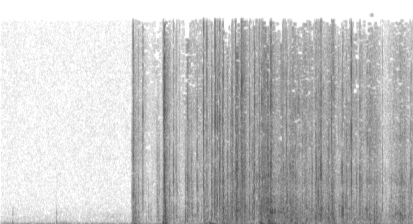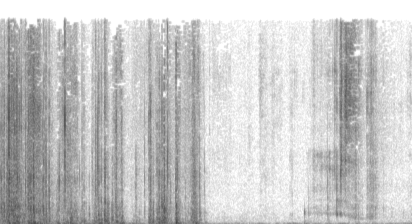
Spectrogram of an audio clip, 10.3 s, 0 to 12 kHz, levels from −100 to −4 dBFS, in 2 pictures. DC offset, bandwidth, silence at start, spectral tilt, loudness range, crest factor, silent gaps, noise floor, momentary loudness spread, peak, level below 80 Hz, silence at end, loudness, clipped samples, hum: under 0.1%; 12 kHz; 0.15 s; -1.5 dB/octave; 8 LU; 34 dB; none; -66 dBFS; 13 LU; -6 dBFS; -52 dBFS; 0.45 s; -36 LUFS; under 0.1%; none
